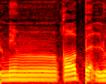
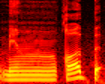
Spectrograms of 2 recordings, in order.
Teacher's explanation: minqobl jangan minqoblu jangan tapi eh mengucapkan huruf lam ya baru apa akan mengucapkan huruf lam tapi tidak sampai berharakat domah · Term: hanya sisa saja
